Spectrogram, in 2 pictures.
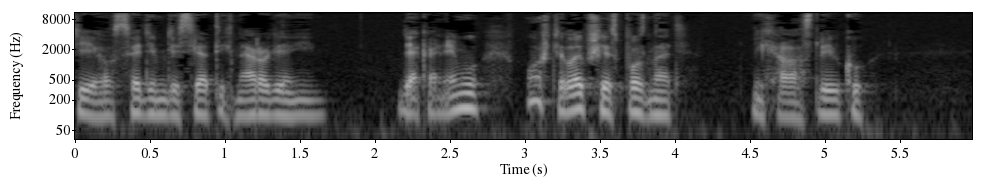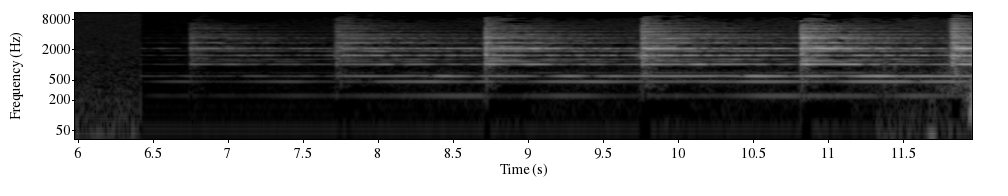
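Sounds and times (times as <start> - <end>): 
speech: 0.0 - 5.4
village church bells ringing: 6.5 - 11.9.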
